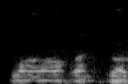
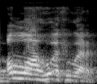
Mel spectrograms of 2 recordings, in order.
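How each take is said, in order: First: It is said quietly. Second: It is said loudly.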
